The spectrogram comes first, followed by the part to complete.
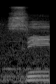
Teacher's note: آخر میں ہلکی سی ناک میں لے کے جانا ہے اس کو ہلکا سا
